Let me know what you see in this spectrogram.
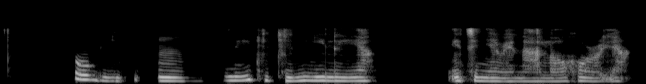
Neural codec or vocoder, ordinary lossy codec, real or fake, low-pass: codec, 24 kHz, 3.1 kbps, DualCodec; MP3, 48 kbps; fake; 5.4 kHz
